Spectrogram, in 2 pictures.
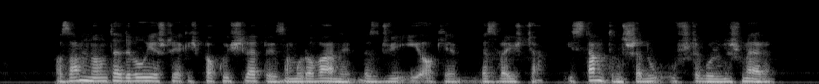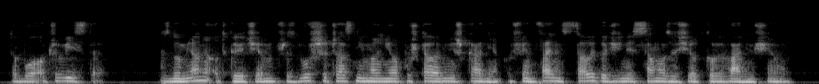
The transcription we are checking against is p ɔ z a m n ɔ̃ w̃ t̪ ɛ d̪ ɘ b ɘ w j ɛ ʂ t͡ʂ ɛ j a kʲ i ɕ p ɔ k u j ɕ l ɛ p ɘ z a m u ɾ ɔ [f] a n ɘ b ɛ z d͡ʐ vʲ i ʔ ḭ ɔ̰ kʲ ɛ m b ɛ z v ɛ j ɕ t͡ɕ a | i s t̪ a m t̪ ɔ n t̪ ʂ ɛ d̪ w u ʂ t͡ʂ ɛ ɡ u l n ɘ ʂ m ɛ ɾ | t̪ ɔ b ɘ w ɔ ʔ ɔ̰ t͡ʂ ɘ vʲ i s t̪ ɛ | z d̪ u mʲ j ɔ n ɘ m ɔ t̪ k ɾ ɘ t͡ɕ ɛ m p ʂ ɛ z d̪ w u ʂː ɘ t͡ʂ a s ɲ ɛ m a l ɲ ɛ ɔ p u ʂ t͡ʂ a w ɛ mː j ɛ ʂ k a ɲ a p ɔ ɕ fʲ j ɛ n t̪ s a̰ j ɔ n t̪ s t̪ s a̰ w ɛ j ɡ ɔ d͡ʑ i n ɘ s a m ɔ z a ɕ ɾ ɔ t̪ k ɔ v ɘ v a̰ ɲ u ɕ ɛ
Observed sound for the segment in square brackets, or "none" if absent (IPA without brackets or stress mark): v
